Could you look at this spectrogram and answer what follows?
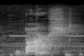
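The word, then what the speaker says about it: bàrd: And in Gaelic, it's actually spelled the same, but is pronounced very differently. So in English, we have bard, meaning a poet, and then in Gaelic, we have barsht, which also means a low-ranking poet.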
